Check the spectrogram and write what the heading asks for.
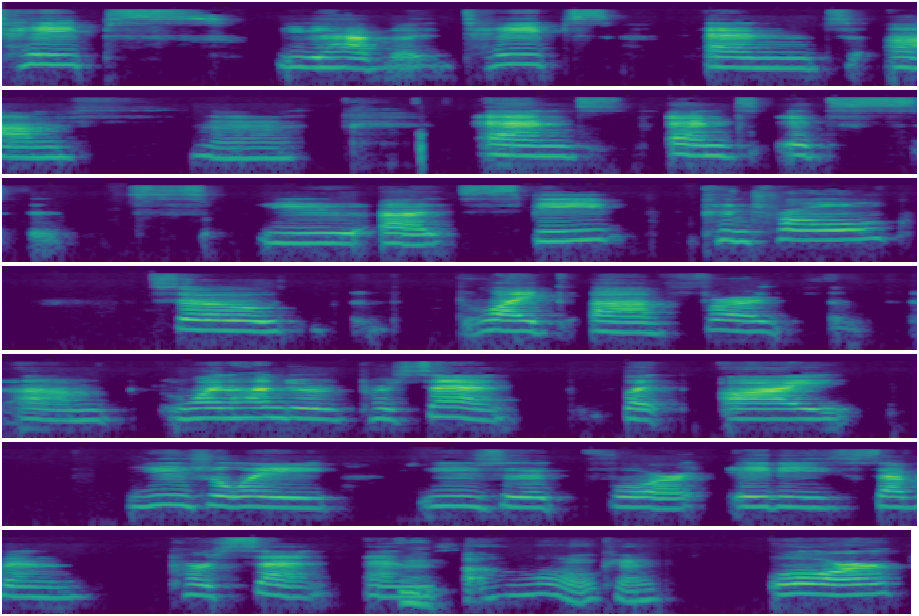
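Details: Aphasia support group participant, likely a woman, speaking with hesitations and word-finding pauses; aphasia.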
